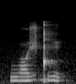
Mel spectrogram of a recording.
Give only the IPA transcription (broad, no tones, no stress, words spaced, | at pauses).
wɔʒɡ͡ǃɪ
